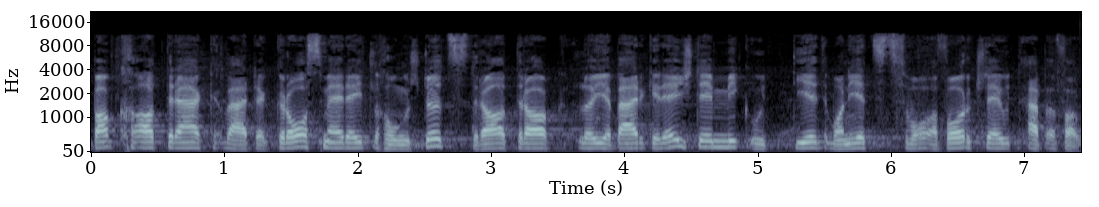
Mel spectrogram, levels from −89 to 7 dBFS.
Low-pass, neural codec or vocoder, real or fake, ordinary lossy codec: 14.4 kHz; none; real; MP3, 48 kbps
